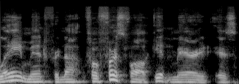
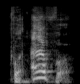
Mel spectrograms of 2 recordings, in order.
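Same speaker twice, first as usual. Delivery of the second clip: forever shot way up high in disbelief; stunned realization; 14 semitones higher than usual. Real, not acted. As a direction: let it hit you that it never ends. Realizing alimony never ends.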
